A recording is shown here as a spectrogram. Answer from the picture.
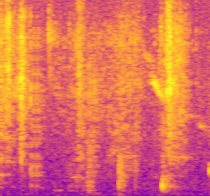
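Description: Faint rustling of cloth and plastic as a velvet garment is unfolded and spread out by hand, in a few short rustles.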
